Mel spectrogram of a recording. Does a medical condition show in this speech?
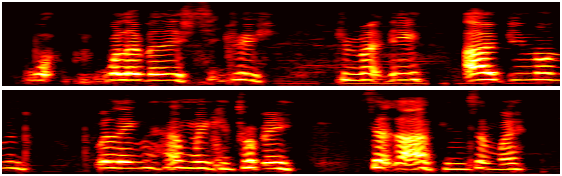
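Yes: spastic quadriplegic cerebral palsy.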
